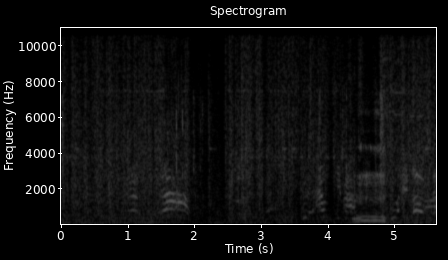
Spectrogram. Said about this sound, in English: the rockets make so much audio clutter that you can't really tell how fast they're firing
